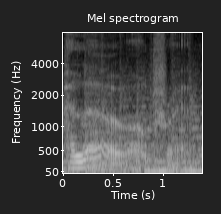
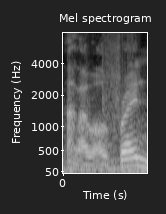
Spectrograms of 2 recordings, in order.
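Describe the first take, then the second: First: It is said at a slower pace. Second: It is said at a faster pace.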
